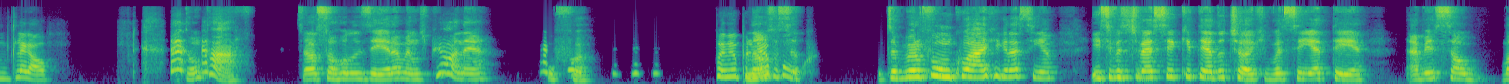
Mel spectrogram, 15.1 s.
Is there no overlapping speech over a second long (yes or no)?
yes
